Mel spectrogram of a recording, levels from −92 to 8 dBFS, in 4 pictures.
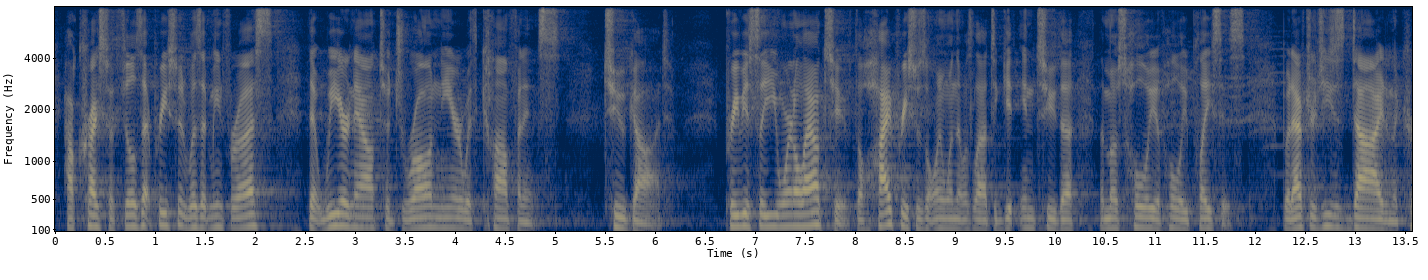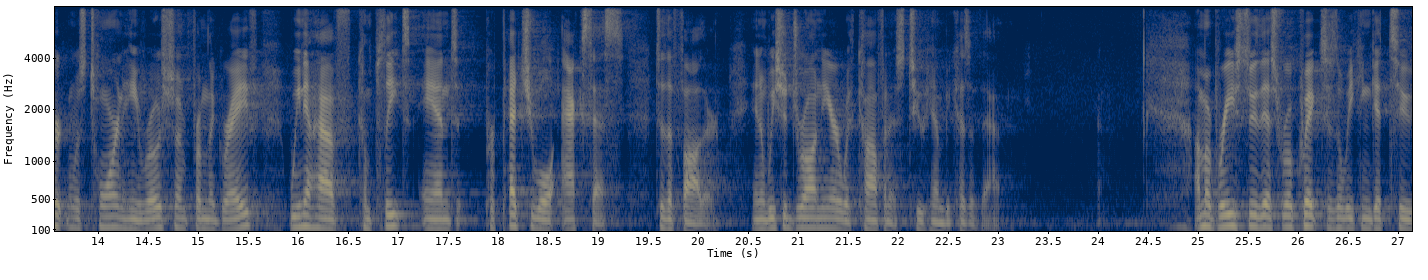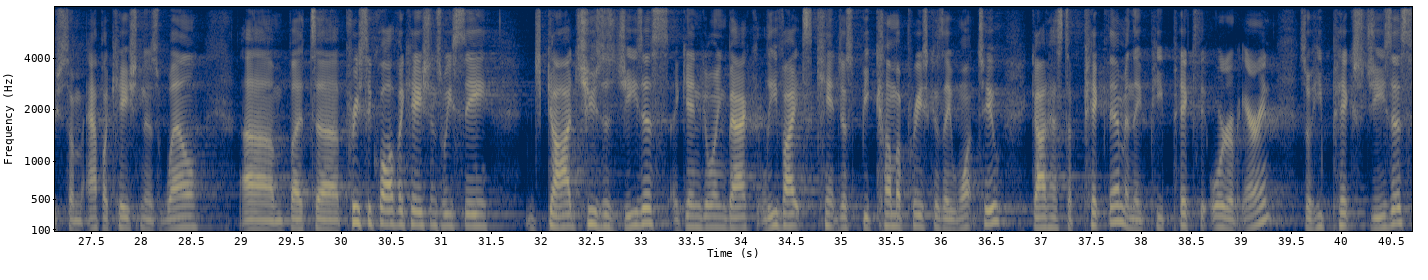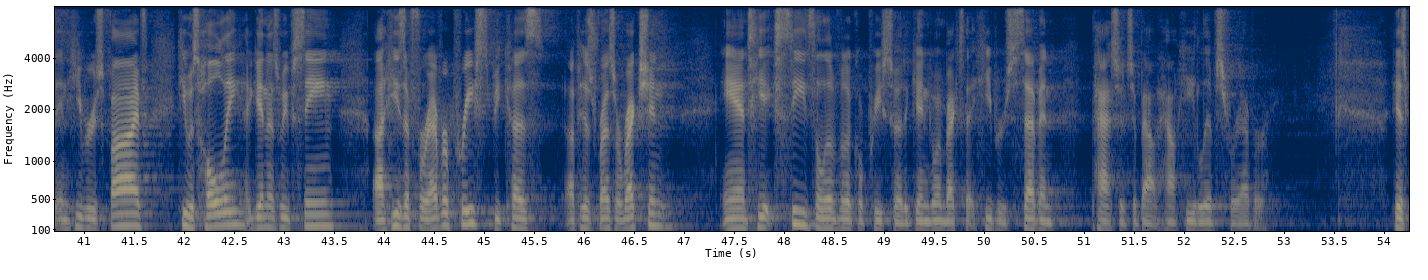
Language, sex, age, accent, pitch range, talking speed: English, male, 30-49, American, 120-150 Hz, 200 wpm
